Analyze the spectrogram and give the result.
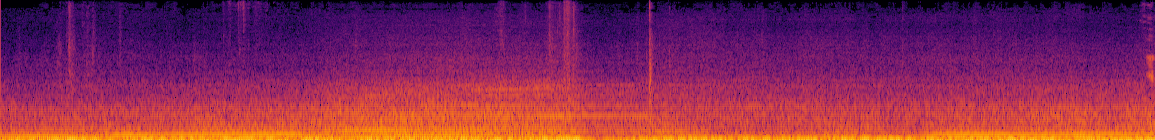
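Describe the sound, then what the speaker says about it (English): Mercedes SL rear-wheel-drive car revving hard as its rear wheels spin, a loud, continuous engine drone with rising and falling pitch, close by, with a brief dip midway before the note returns. "No, Jackie! Stop spinning the wheels!"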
